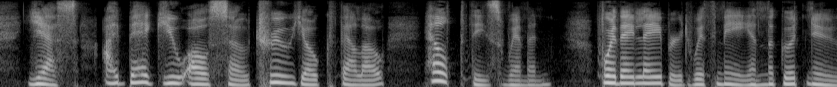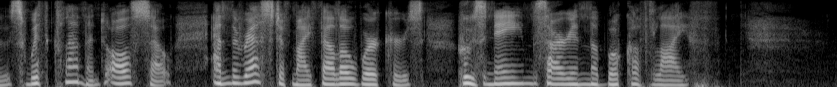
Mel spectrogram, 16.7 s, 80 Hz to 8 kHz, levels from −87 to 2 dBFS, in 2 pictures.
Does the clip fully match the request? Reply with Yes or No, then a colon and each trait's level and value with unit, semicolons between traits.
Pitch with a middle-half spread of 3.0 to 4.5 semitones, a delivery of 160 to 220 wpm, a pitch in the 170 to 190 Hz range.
No: average, 4.0 semitones; slow, 135 wpm; medium, 185 Hz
